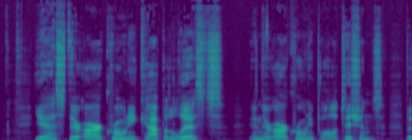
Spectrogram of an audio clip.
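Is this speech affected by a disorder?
No.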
